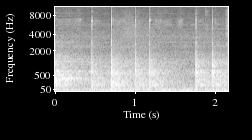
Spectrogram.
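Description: A stylus writing on an interactive whiteboard screen, heard faintly as about six light, irregular taps and scratches as the strokes are made.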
